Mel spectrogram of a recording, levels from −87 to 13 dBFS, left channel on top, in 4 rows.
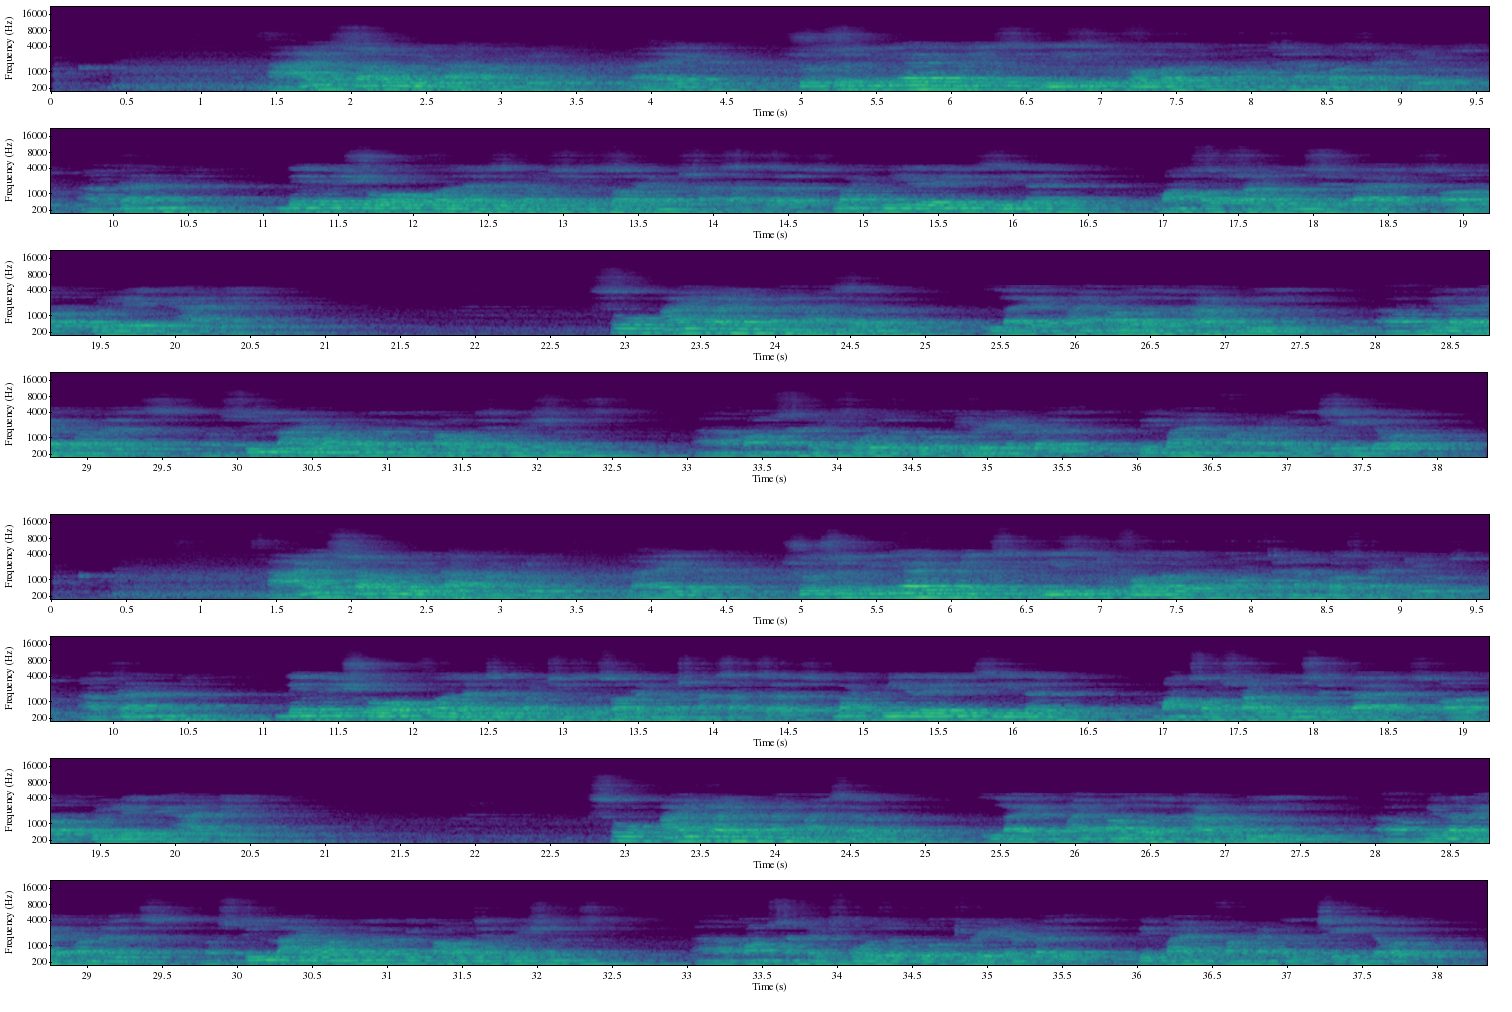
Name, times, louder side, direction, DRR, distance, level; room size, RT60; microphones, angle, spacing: voice 1, 0.4-10.7 11.1-16.3 16.9-20.5 22.8-24.8 25.4-27.5 28.0-32.4 33.0-37.8, right 1 dB, 60° right, -4 dB, 4.1 m, -28 dB
28.0 x 19.0 x 6.3 m, 2.1 s
head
